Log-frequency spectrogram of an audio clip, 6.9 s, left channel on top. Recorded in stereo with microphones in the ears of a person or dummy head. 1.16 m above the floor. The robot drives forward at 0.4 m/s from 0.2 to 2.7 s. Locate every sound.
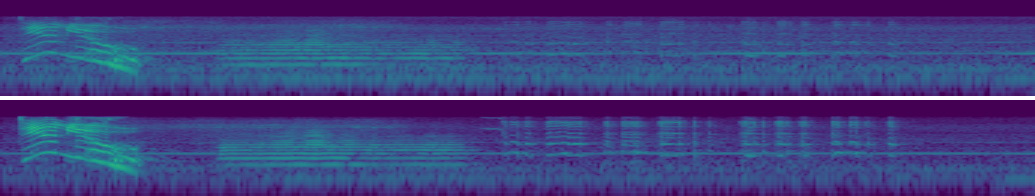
0.1 s a shout: 40° right (ahead or behind), 0.7 m
1.4 s a trumpet: 60° right (ahead or behind), 6 m; by 3.1 s 65° right (ahead or behind), 5.5 m
3.2 s a squeak: 45° right (ahead or behind), 0.6 m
